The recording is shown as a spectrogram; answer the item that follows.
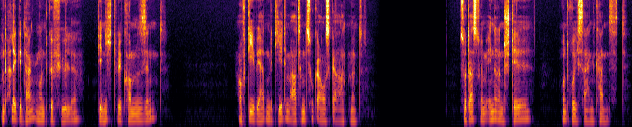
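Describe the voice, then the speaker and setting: Low, husky man guiding a meditation. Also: dry recording, clean studio sound. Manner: calm, soothing, measured with long pauses. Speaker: guided relaxation narrator. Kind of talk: guided meditation, scripted narration.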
